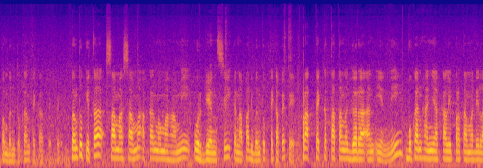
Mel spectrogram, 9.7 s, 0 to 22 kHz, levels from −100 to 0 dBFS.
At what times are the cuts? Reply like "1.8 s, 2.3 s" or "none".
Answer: 1.2 s, 2.1 s, 3.8 s, 5.9 s, 8.1 s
